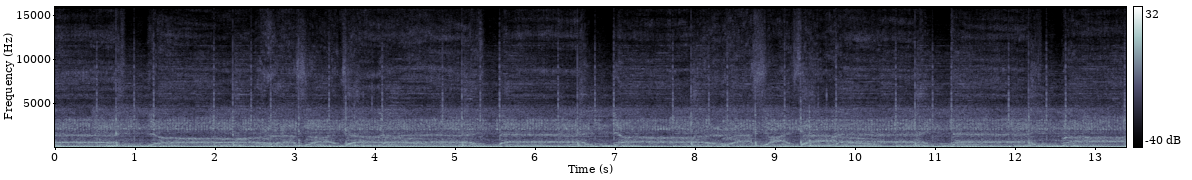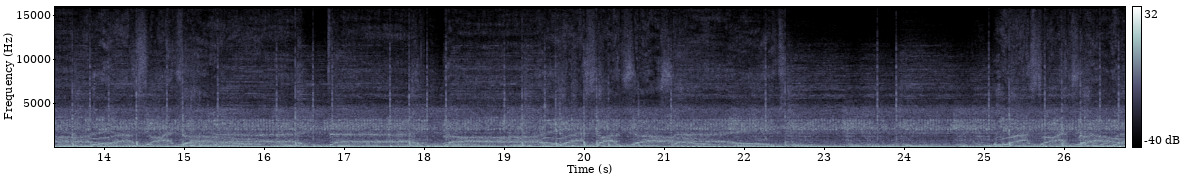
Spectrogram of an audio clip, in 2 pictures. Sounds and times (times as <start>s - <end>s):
Music: 0.0s - 26.7s.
